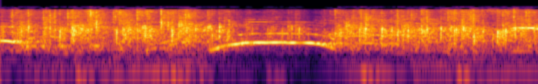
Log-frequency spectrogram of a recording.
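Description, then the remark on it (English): Steady, loud audience applause at a live show, with dense clapping that fills the whole stretch, while a faint rising-and-falling whistle-like tone and some voices cut through the crowd noise. “Keep your applause going if you would for Katie Levine, our audio recorder, Zach McKeever, our tech, Emily Gordon, our producer of the live show, Daniel Kramer, program director, Dustin Marshall, podcast producer,”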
